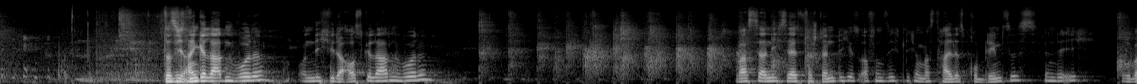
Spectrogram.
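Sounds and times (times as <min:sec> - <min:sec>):
speech: 0:01.6 - 0:04.4, 0:07.4 - 0:11.3
audience clapping: 0:04.8 - 0:08.3, 0:11.2 - 0:11.3.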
